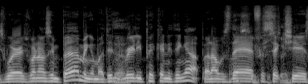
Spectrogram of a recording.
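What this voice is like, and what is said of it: Southern English accent with Liverpool traces. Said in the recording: “saying words like chance and grass and brass the northern way ... you mix that with the southern accent and it's kind of a strange accent ... I picked up the Liverpool accent really quickly, or I've picked up bits of it”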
